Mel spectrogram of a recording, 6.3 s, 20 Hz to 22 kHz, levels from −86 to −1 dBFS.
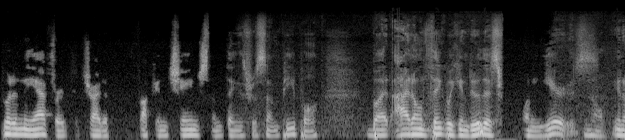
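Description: From the start to 1.12 s, then 1.29 to 2.32 s, and again 5.01 to 5.49 s, the speech sinks under itself, dropping roughly 20 dB in the first two stretches and nearer 30 dB in the last. That's speech suppressed in double talk: likely an echo canceller mistaking the talker for loudspeaker echo and ducking everything.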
